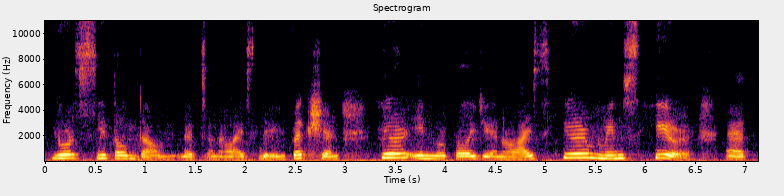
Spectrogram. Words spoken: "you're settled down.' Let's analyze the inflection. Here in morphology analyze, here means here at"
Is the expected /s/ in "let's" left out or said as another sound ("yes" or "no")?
no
